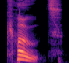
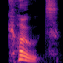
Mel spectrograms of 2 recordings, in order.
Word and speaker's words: coat: The difference here is a kind of short O vowel sound and a longer gliding O sound where it moves from the middle of the mouth more up O.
